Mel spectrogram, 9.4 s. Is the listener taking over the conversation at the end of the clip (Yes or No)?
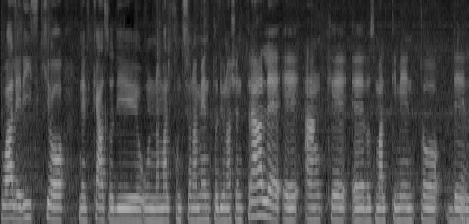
No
